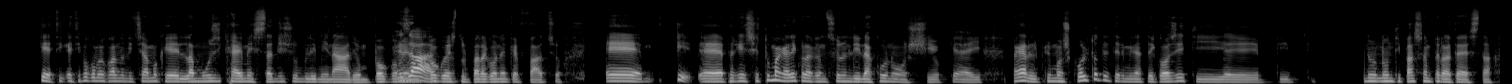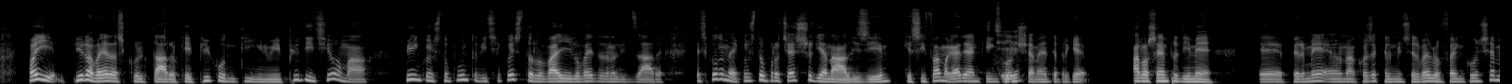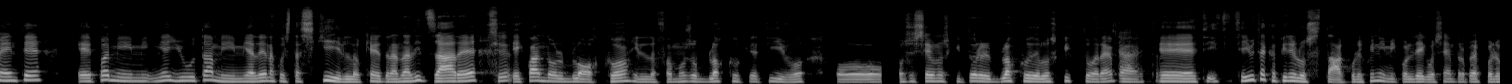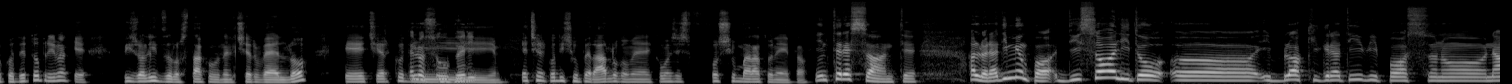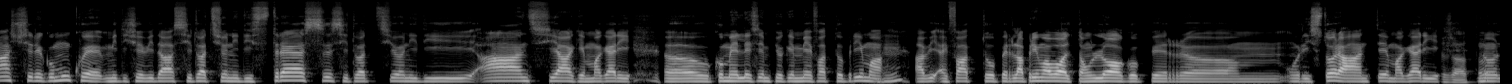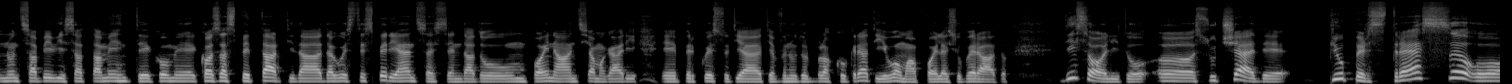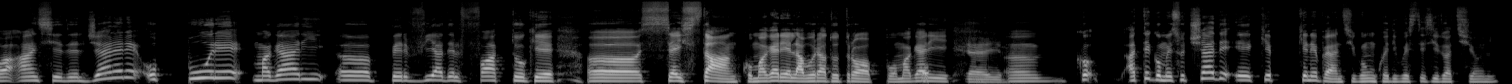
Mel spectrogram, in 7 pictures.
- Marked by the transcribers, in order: other background noise; tapping; in English: "skill"
- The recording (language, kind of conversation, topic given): Italian, podcast, Come superi il blocco creativo quando ti fermi, sai?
